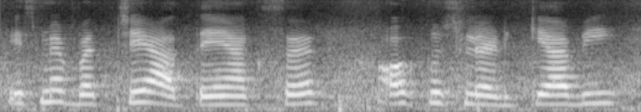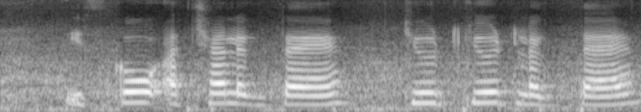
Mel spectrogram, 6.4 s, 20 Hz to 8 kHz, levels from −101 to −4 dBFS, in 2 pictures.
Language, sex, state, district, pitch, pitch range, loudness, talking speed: Hindi, female, Haryana, Charkhi Dadri, 260 Hz, 240-275 Hz, -16 LUFS, 160 wpm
